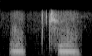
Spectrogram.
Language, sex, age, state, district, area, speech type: Hindi, male, 18-30, Bihar, Muzaffarpur, rural, conversation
